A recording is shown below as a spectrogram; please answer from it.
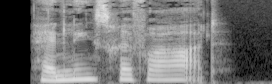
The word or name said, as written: handlingsreferat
